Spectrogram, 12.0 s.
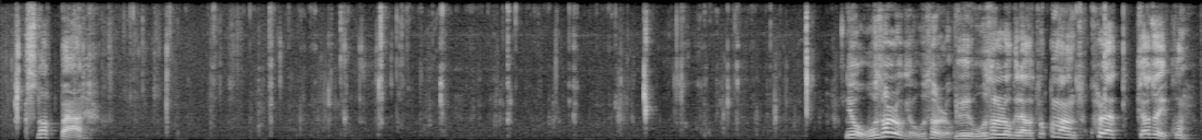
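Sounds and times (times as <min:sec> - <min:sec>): person chewing soft food: 0:00.0 - 0:09.4.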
